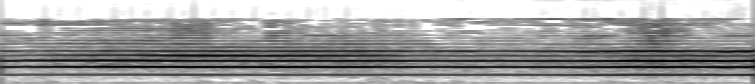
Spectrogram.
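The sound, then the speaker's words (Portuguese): A police car siren marks the start of a police-news segment: a loud, sustained tone holding a steady pitch with a rich, buzzy stack of overtones for about four seconds, with no voices. “Sua viatura virtual Bagabim vem chegando e com ela... muitas informações do setor policial.”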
